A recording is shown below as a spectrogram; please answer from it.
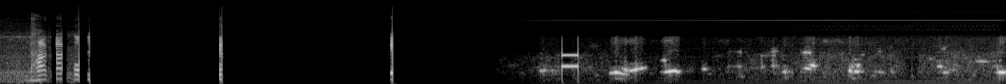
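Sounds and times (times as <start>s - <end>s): faint background noise: 5.0s - 10.0s.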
